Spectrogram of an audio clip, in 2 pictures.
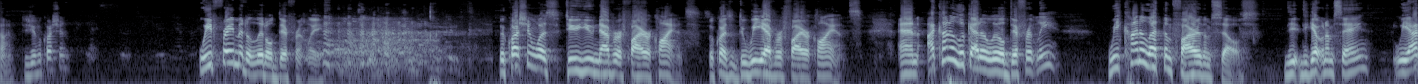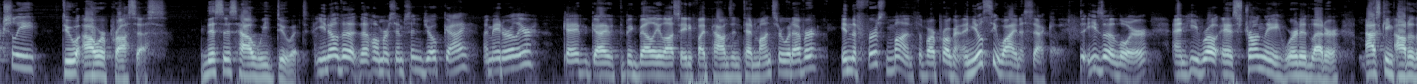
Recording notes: filmed live at the 2011 Perform Better Summit in Long Beach, California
